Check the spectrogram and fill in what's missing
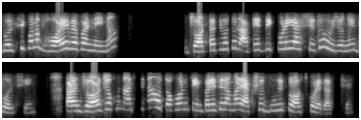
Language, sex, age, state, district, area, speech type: Bengali, female, 18-30, West Bengal, Kolkata, urban, conversation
